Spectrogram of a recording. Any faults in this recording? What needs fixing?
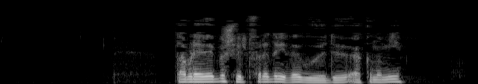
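Throughout the speech there is a ringing, washy quality, with a hiss that swells and fades along with the signal and no content above about 10.4 kHz. This is heavy transform-codec damage, likely from WMA compression: long blocks smear quantisation noise over tens of milliseconds, and the hard bandwidth limit and zeroed weak detail point to a low bitrate, around 24 kbps. To prevent it, re-encode from the original source at a higher bitrate or with a modern codec.

From 3.61 to 3.67 s, a short hiss arrives just ahead of a sharp onset, and the attack itself sounds blunted and smeared. This is pre-echo, spread over about 57 ms. The attack fell late within a transform block, so noise sized for the loud part was spread evenly across the block and filled the quiet stretch before it. To prevent it, use an encoder that switches to short blocks on transients.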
